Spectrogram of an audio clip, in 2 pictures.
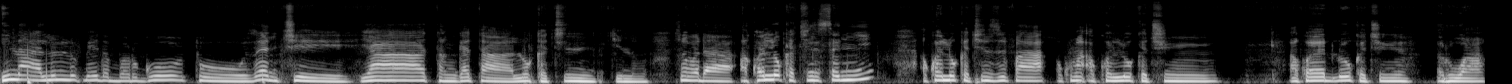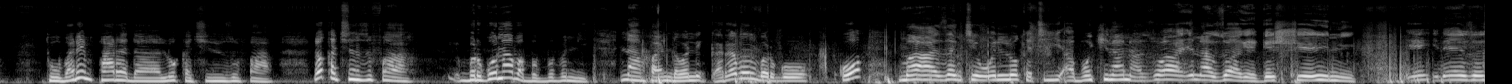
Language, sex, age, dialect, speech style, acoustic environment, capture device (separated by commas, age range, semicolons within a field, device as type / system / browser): Hausa, male, 18-24, Nigeria - Nigerian Standard, happy; nervous; tired; stressed, people talking; traffic; construction; music, mobile / Linux / Chrome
